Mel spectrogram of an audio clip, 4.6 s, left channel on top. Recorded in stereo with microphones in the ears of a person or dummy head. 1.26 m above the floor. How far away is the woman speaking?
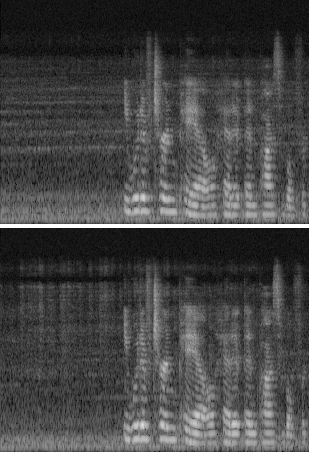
About 2 m.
